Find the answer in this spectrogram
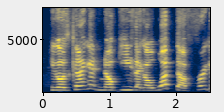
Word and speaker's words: gnocchi: After I spent 10 minutes telling you how to say it, you're still walking around saying you love gnocchis.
